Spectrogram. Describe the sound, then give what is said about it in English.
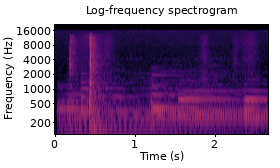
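A bedroom door shuts with a single dull, solid thunk near the start, while sustained low musical tones continue underneath. “She goes into her dark bedroom and shuts the door behind her.”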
